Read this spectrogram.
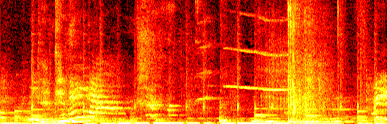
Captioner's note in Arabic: يضحك; موسيقى خفيفة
